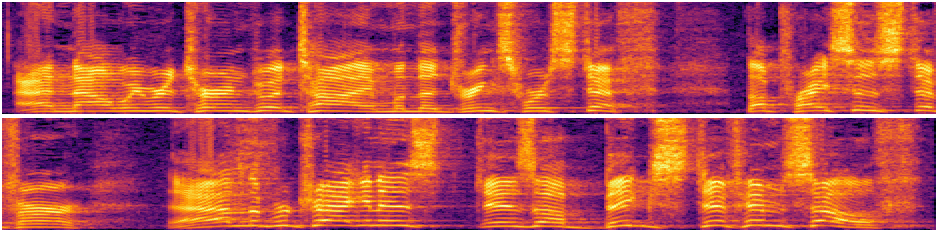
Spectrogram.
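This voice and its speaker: A man's voice: extremely high pitch, moderate pace, pushed and bright. A man working as an announcer, reading a sponsor message and introduction for a radio play. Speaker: announcer and writer.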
